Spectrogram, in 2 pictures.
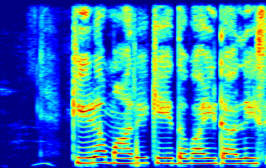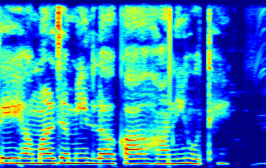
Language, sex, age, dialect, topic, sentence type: Chhattisgarhi, female, 18-24, Western/Budati/Khatahi, agriculture, question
